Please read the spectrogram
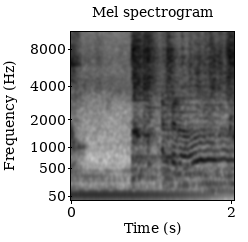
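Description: Metal clattering and clinking of wire fryer baskets against a steel bowl and the deep fryer as freshly fried potatoes are lifted out of the oil, with some sizzling from the oil. A steady low hum under it fades away near the end.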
